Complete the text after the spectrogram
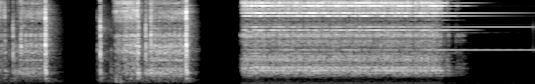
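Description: A mobile phone call ringing tone sounds in two short bursts separated by silence, then a longer sustained ring with a faint fading tail, fairly loud, with no voices.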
